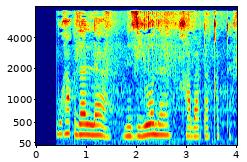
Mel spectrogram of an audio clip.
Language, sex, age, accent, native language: Uzbek, female, 12-17, Andijon, Karakalpak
